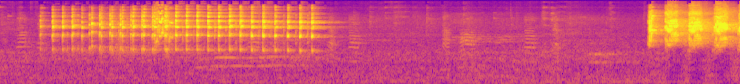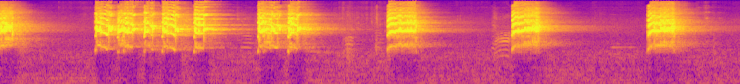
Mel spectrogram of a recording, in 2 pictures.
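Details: A pair of lovebirds: a rapid, buzzy, harmonic trill lasting about two seconds, then a pause and a run of harsh, screechy chirps repeated roughly once a second.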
